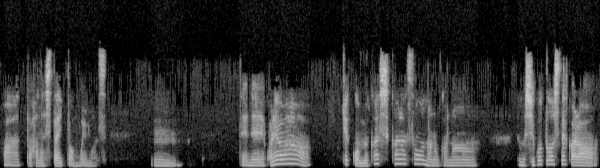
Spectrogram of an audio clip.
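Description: A young adult woman talking casually on her own, relaxed and rambling, with many fillers and frequent laughs. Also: mid-range voice, creaky, no echo, highs cut off. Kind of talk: casual solo talk.

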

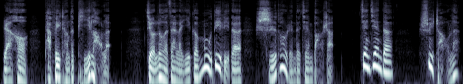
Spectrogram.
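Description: Husky, very animated male storyteller. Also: low-pitched, unhurried, no room sound, studio quality. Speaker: children's storyteller, host. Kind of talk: animated story narration for children.

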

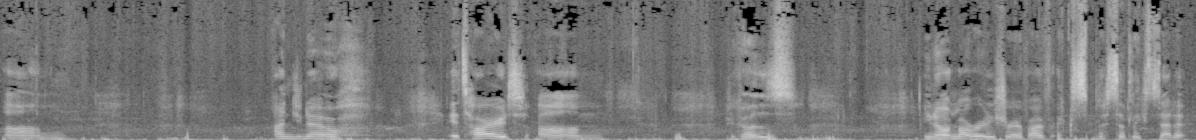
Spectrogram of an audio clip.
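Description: Woman podcaster, slow confessional delivery, slight retainer lisp, outdoor walking recording with traffic-like noise. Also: mid-range voice, steady tone. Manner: hesitant, candid, with mild swearing. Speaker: podcast host. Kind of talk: casual confessional monologue while walking. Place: outdoors, on a muddy walk.

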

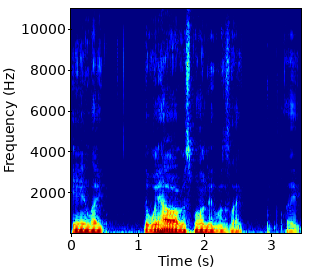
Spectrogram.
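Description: A man's voice: extremely low pitch, little pitch movement, unhurried, mellow. A man chatting casually in street slang as a guest on a podcast. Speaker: musician. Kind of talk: casual chat.

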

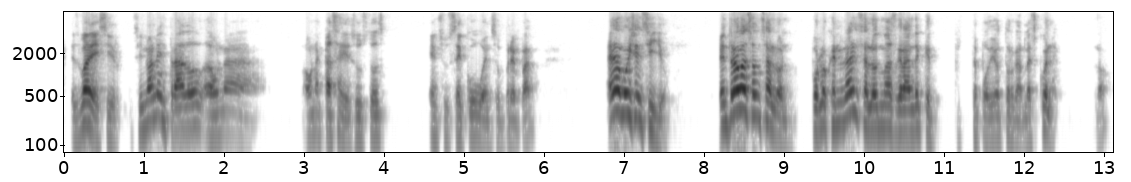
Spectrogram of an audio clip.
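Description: A man's voice: fairly high pitch, muffled recording. A nineteen-year-old man with a Mexican accent, hosting a casual solo podcast, chatty and slangy, laughing often and acting out friends' voices. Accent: Mexican Spanish. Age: late teens. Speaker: podcast host.

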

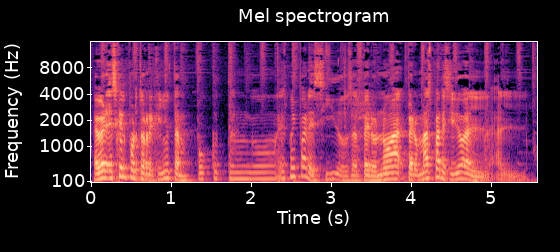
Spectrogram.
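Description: A man's voice: a little high, lively intonation, brisk, bright, forceful tone, breathy edge, faint music behind. A man who hosts a radio show and works in dubbing, chatting casually and asking teasing questions. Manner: teasing, asks playful questions. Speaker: radio show host, voice actor and narrator.

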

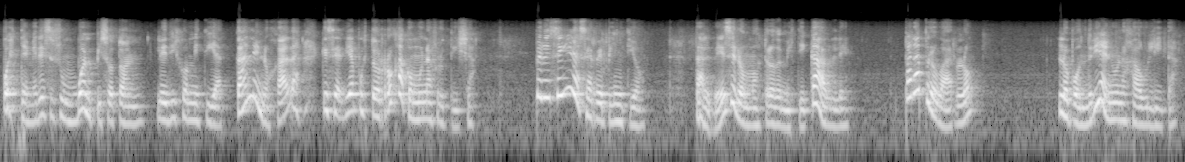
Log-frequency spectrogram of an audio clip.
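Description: A woman with a Rioplatense accent reading a children's story, expressive and playful, asking the listener questions. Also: lowish voice, normal speed. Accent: Rioplatense Spanish. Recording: dull lo-fi recording.

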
